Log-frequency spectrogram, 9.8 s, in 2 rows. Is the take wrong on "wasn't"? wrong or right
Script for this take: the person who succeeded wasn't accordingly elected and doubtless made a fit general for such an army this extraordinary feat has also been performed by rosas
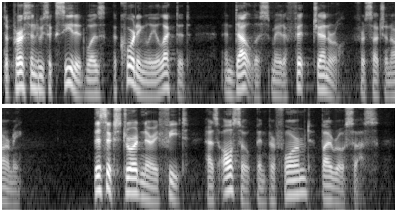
wrong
